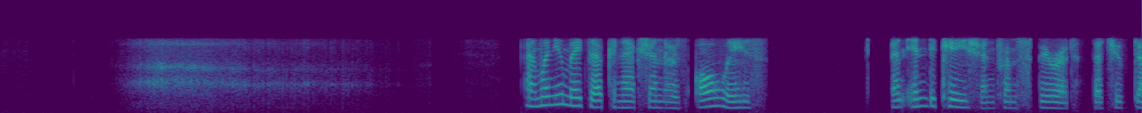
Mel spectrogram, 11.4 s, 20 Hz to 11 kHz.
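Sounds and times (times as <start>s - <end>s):
slow deep breath: 1.1s - 5.1s
speech: 5.3s - 7.7s, 8.9s - 11.4s.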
